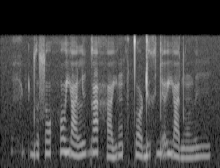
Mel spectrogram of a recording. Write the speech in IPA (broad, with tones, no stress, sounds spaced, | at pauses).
h ɪ˦˨ ʈ d ʊ˨ s ɔ˦ h ɔ˦ j a˨ l i˦ ɡ a˦ h a˨ j õ˦ x t̪ ɔ˨ ɖ ɪ˦ x d ɛ̰˦ j a˨ d õ˨ ð i˦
